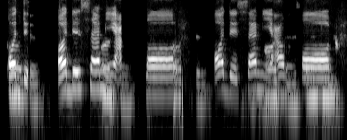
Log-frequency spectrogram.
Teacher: Untuk penggorokan tidak usah dibuka-buka atau ditempelkan ke makhrajnya hamzah, itu tidak usah. Jadi qad di makhraj dal. Ujung lidah bertemu dengan pangkal gigi seri atas.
